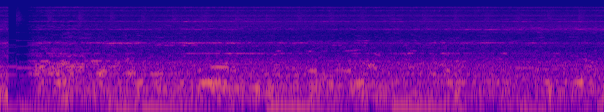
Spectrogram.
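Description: Background music with a repeating bass line, laid over the murmur of passengers talking inside a crowded bus cabin.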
